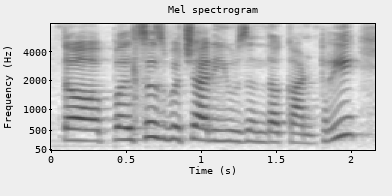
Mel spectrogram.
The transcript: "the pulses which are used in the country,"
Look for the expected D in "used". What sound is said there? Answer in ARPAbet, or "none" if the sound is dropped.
none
